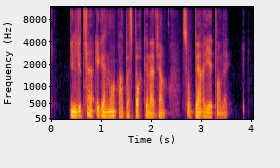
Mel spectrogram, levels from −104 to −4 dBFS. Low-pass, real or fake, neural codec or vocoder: 10.8 kHz; fake; codec, 24 kHz, 1.5 kbps, HILCodec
